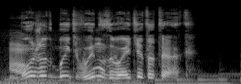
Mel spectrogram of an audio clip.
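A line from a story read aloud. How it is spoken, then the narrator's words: Indignant answer. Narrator (Russian): возмущенно ответил Хэри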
